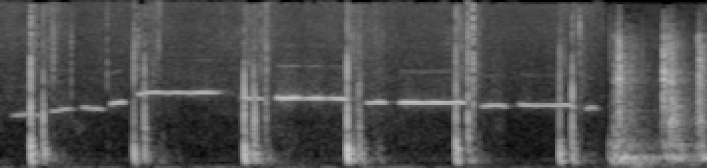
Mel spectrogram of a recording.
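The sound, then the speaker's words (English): Solid thumping knocks on a door, arriving in uneven pairs and clusters, while a steady whistled tune carries on underneath. No one speaks. “Someone's at the door.”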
